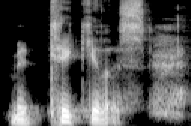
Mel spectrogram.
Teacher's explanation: I cannot use the long E like green beans. I need a short I.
